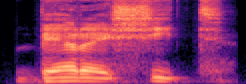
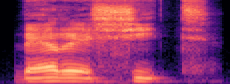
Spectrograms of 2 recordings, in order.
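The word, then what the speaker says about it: בראשית: and those are pronounced beresit beresit. So, not very pleasant. Sounds kind of like bury something unpleasant, but there it is.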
